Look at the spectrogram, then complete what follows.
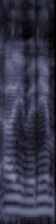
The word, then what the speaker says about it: aluminium: I said aluminium like that because that's the correct way to say it.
